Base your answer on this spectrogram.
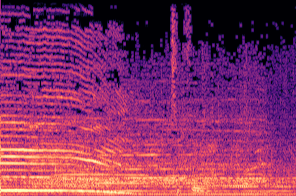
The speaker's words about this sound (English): Well, I don't know if you're as excited as I am, but our pastor is back in the house. Our pastor is back in town. I want you to stand to your feet, clap your hands, make a joyful noise unto the Lord, and welcome Bishop Richard Ayi.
